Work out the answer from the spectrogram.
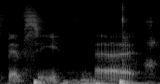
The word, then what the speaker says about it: Byvci: Byvci, as he pronounces it. I've been pronouncing that wrong for a while, so I've been corrected as Byvci, but it's a random name or something.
